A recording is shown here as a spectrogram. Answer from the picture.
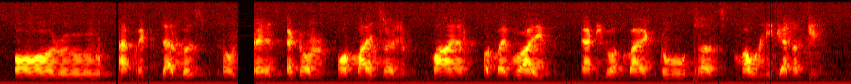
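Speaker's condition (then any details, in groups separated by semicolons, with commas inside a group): Laryngeal cancer surgery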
